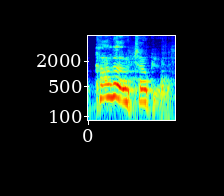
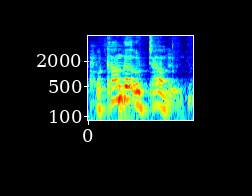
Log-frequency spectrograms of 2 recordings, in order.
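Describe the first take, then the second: First: Wakanga Otoku, surname said as oh-TOH-koo; the mistaken surname Otoku; wrong surname. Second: Wakanga Otamu, surname said as oh-TAH-moo; the right surname Otamu; corrected surname. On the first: GM names the merchant with the wrong surname Otoku. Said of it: "Did I fuck that up?". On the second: GM corrects himself to the surname Otamu. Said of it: "Oh, Otamu, sorry". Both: Shown as a demonstration.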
